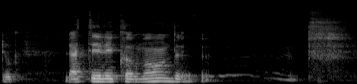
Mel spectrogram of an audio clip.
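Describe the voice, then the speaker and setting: A man's voice: medium pitch, level tone, extremely slow. Slangy young man explaining casually. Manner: slangy, loose, thinking aloud. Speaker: amateur rapper explaining rhyme. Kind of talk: casual home-made tutorial.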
